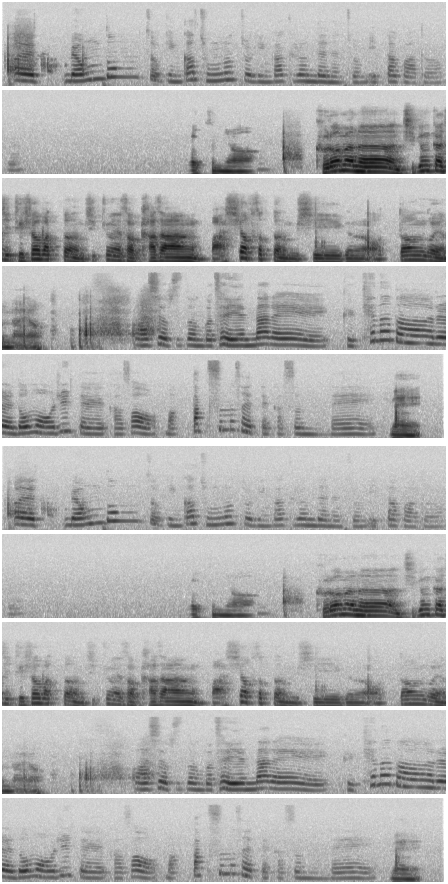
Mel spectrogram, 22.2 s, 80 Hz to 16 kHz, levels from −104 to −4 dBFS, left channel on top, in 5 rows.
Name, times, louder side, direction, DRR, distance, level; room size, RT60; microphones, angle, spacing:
voice 1, 0.1-4.7 7.0-7.1 14.7-21.5, left 3 dB, 45° left, 1.1 m, -35 dB
voice 2, 6.3-7.0 7.3-13.7 14.1-14.8 21.7-22.0, left 8 dB, 80° left, 0.3 m, -24 dB
3.3 x 3.0 x 4.6 m
head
